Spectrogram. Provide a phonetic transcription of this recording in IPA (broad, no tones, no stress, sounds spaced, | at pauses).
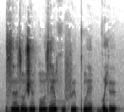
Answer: z ɐ̃ z õ ʒ ɐ̃ k õ z ɛ̃ xʷ ə f ø kʷʼ ɛ̃ | ɡʷ ə j ø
